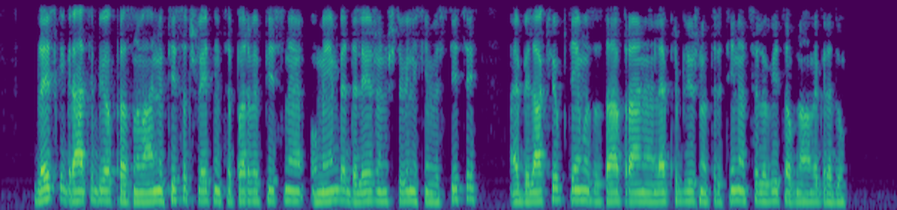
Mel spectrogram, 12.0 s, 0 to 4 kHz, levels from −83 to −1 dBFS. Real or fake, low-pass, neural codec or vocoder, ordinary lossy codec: real; 3.6 kHz; none; none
